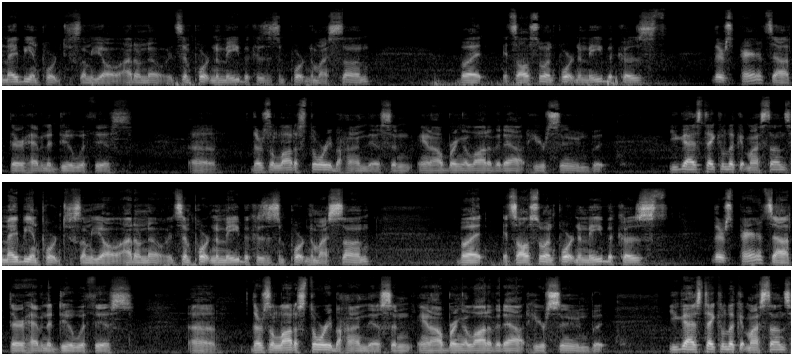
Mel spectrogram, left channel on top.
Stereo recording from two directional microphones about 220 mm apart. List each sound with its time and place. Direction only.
0.0 s speech: 10° right (ahead or behind)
